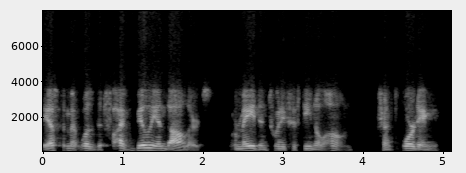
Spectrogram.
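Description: Against a quiet background with a dry sound and no echo, a man talks at a moderate pace. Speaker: guest. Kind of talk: lecture. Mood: earnest, lightly self-deprecating. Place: home room. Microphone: video call.

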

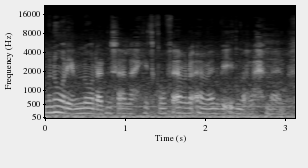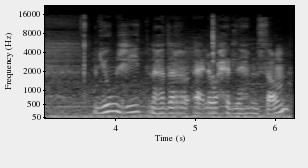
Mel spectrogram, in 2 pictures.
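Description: Someone with a Moroccan accent speaks at a fairly quick pace over noticeable background noise. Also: woman. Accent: Moroccan Darija. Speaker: self-help coach. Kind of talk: self-development talk to camera. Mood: calm, reflective. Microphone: earbuds.

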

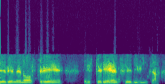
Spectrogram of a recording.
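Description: A fairly high-pitched man speaks at a very slow pace in a Tuscan accent. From Tuscany, Livorno. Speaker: radio caller. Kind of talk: call-in comment. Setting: phone call.

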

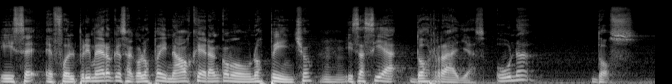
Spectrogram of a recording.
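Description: Speaking with a Venezuelan accent, a man uses a fairly high pitch, ordinary pitch variation and a moderate pace. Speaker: podcast host. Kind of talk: casual chat. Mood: relaxed, joking. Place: studio. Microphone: studio mic.

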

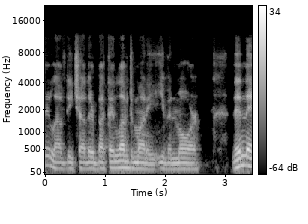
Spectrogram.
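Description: Against a quiet background, an unforced reading voice keeps fairly even intonation.

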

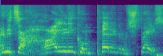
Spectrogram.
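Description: The man's pitch is extremely high, and his intonation is lively. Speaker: digital marketing agency founder. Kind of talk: live-streamed business talk. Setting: live stream video, in Australia. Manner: casual, many filler words. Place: office. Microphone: studio mic.

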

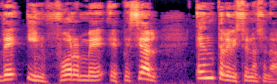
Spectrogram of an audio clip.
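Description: A woman is speaking. Her tone is dark and mellow. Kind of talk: TV news narration.

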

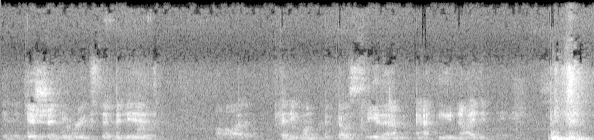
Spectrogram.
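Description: Fairly even intonation in an American accent at a moderate pace, with noticeable background noise. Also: woman, very deep, low pitch for a woman. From New York. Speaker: moderator and professor. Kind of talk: panel discussion. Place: hall. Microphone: podium.

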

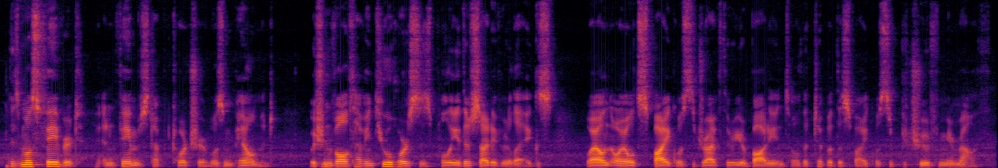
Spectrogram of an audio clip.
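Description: A man with an unremarkable speaking voice talks at a fairly quick pace and fairly low pitch. His pitch varies ordinarily while his loudness swings widely. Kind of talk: movie trailer narration.

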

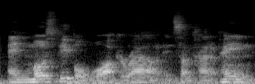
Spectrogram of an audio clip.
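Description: A man in a New Jersey accent, fairly low in pitch, with lively intonation at a moderate pace, amid audible room echo and light background noise. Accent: New Jersey American English. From New Jersey, US. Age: 40s. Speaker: fitness coach. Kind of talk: casual interview. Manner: casual, laughs often. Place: meeting room.

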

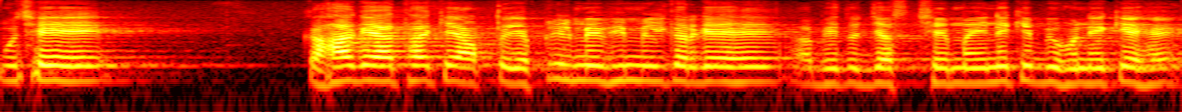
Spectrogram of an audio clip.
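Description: A man with a high pitch talks at a moderate pace in a monotone, flat intonation against a quiet background. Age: 70s. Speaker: Buddhist order member. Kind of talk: memorial tribute talk. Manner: halting. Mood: reverent, reminiscing. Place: hall. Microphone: handheld.

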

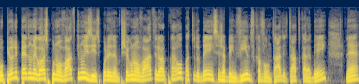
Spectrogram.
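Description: A very fast man with a fairly high pitch, a dark, mellow tone and lively intonation, in a dry sound with no echo against a quiet background. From Paraná, Brazil (Almirante Tamandaré, Curitiba area); Paraná, Brazil. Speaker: stand-up comedian; guest comedian. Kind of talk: casual chat. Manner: animated. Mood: jovial, laughing storytelling. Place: studio. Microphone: studio mic.

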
